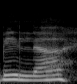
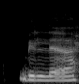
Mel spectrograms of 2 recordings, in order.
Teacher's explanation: ہی کو واضح کرنا ہے، اس کو ہا نہیں بنانا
